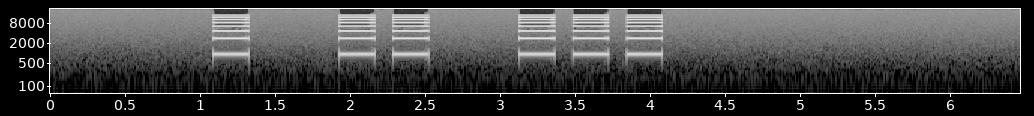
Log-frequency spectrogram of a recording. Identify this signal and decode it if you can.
Beep code, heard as beeps from a small speaker, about 940 Hz. 1-2-3. In Phoenix BIOS tables: DMA page register failure.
